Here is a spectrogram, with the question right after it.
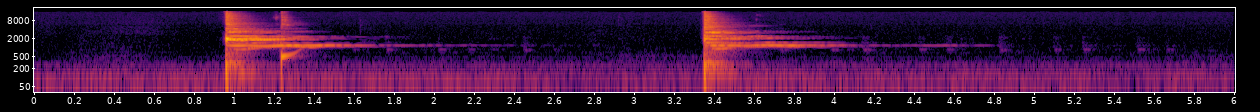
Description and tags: Water Bottle Boing
a metal water bottle partially filled then hit against a table and swiftly moved in a circular motion to create a "boing" effect
boing, water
